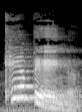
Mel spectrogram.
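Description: It is said in a happy voice.

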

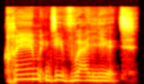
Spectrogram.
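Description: It is said with a French accent.

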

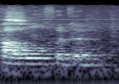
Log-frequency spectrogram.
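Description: The voice falls at the end, like a statement.

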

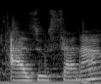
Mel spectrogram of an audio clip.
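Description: It is said the English way, with a strong z.

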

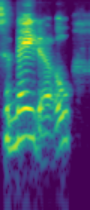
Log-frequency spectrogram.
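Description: Tomato is said in an American accent. "here in America, we say"

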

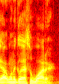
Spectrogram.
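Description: It is said in a Californian street accent.

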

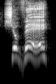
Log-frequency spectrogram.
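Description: The name is said with a French pronunciation.

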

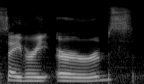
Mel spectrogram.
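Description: It is said in an American accent.

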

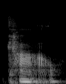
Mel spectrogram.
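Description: It is said with a western Welsh pronunciation. "if you're a Westerner"

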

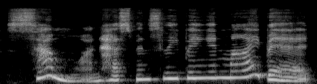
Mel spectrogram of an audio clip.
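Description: It is said in Mama Bear's medium voice.

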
